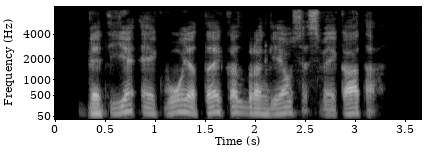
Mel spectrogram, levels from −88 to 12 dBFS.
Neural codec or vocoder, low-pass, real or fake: none; 7.2 kHz; real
